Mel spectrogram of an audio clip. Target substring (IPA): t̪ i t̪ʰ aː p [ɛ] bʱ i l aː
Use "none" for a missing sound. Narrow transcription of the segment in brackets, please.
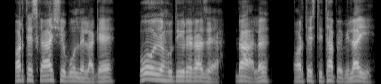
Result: ɛ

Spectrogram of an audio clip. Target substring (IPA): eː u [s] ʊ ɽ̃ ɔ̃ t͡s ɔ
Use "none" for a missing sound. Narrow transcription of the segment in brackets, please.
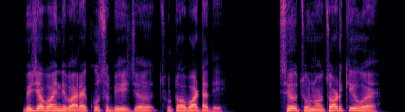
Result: t͡s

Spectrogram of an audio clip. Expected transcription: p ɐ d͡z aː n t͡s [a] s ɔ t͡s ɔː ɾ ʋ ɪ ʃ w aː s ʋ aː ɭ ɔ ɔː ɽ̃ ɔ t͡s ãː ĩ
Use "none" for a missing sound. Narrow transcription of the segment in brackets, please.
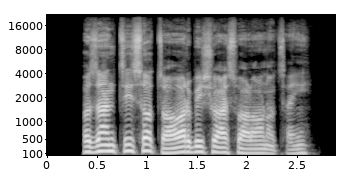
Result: i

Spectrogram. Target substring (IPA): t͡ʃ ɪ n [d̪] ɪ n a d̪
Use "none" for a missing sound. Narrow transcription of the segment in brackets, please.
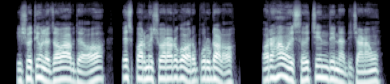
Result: d̪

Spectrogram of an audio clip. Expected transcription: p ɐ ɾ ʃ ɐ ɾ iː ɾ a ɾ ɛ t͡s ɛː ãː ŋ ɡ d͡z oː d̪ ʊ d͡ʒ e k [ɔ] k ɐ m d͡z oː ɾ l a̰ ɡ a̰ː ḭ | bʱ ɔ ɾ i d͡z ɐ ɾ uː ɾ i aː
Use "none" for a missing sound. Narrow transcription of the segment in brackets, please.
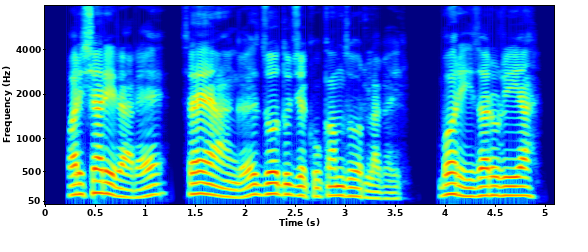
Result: u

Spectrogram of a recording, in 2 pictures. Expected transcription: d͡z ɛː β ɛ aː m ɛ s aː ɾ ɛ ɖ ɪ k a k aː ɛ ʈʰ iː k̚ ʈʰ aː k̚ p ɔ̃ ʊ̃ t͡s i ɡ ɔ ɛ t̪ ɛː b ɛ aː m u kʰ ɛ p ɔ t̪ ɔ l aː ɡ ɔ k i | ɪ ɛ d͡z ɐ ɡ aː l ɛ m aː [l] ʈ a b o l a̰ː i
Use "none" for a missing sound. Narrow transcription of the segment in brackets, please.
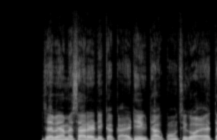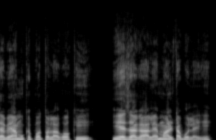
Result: l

